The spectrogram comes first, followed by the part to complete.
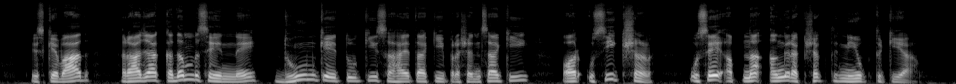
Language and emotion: Hindi, neutral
